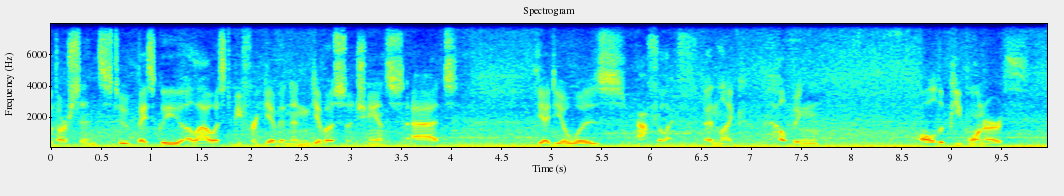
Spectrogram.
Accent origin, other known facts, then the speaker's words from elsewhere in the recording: the South, United States; I grew up in the South. I was raised Catholic, and so I know that lifestyle very well and what that means.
